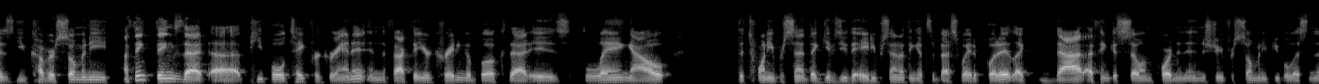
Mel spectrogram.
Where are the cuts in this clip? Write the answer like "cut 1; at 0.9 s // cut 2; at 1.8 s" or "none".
cut 1; at 1.1 s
